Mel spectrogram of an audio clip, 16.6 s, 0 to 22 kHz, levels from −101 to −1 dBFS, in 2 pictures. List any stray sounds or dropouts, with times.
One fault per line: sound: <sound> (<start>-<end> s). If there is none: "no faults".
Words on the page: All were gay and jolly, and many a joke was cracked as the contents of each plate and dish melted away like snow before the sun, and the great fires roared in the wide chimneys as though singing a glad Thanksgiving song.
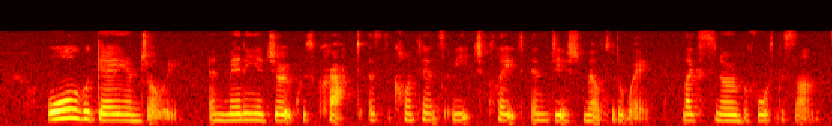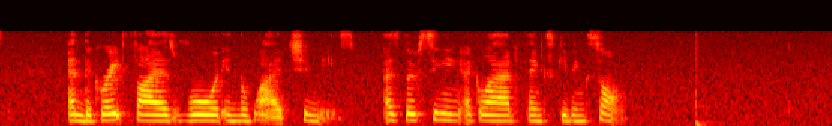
sound: thud (15.3-15.6 s)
